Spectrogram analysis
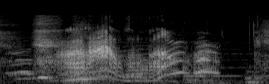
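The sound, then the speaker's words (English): A big, fire-breathing dragon's throaty growl rumbles and snarls for a few seconds, rising and falling in a rough, roaring contour before trailing off into a short, lower grumble. “Yes, for your, growly throat you've got there.”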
